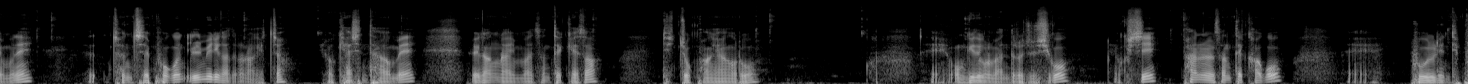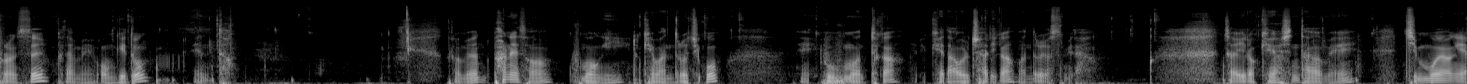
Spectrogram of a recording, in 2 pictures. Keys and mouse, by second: 17.0 Return, 24.4 shift+right click, 27.9 Delete.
